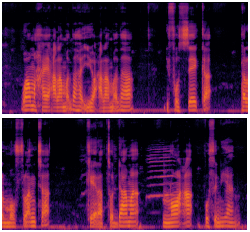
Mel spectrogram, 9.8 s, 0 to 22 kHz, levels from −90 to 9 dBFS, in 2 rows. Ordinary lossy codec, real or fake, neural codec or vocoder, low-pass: none; real; none; none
